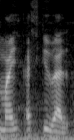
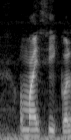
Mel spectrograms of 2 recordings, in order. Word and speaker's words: MySQL: more a PHP and my SQL my sequel however engine up or no I just pronounced at my sequel or I can pronounce in MySQL even I get the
